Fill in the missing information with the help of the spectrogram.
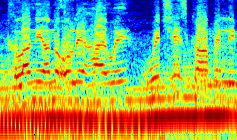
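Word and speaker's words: Kalanianaʻole: Kalani'anaole Highway, which is commonly mispronounced such as Kalani'aniole or Kalani'anaole, carries a name of who is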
